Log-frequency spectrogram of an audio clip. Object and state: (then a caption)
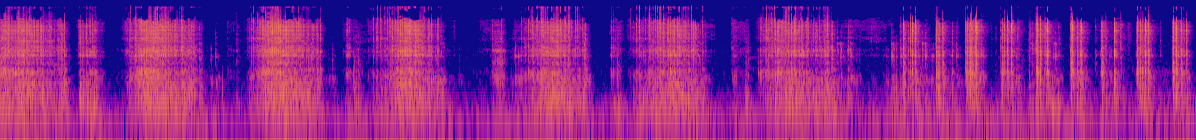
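Plastic studded tumbler. Fingernails scratch and tap the faceted side of a tall, hollow lavender plastic jeweled tumbler that appears empty. Long, bright, raspy scrapes come in slow, even strokes, then give way to quicker, shorter scratches and taps toward the end.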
